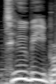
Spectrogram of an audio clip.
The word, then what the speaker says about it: Tubi: Playing the role of Tubi Bryant is Fat Boy. Pronounced like the network.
